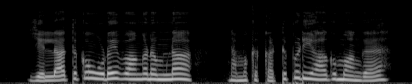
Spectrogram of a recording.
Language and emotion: Tamil, sad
